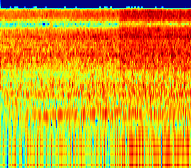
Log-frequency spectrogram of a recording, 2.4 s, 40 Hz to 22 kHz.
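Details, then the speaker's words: 2007–2014 Chevy 5.3L V8 truck idling after serpentine and accessory belt replacement, front of engine, hood open: steady soft hum, no squeal or chirp; earlier slight whine and light hiss now reduced to normal engine sound. "I think it's less whiny, it's just the sound of the engine."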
